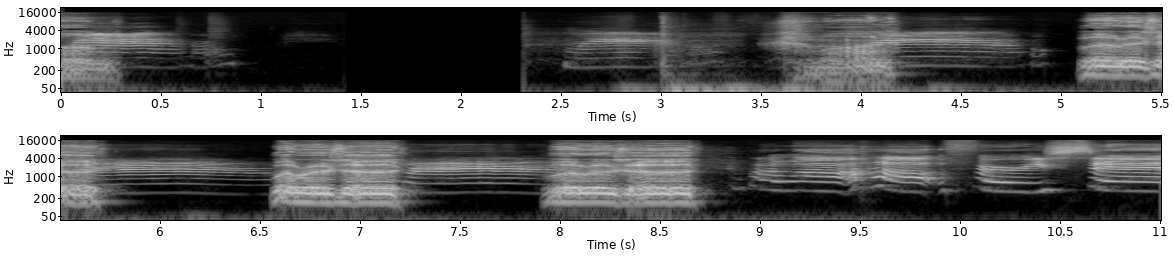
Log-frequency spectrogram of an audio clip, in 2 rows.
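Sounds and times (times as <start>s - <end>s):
cartoon cat meowing: 0.0s - 0.9s, 2.6s - 3.3s, 4.0s - 4.9s, 5.7s - 8.1s.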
